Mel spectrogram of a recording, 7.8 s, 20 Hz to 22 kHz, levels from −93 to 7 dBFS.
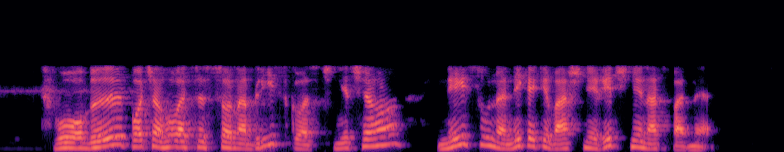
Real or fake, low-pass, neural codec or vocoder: fake; 3.6 kHz; codec, 16 kHz, 6 kbps, DAC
